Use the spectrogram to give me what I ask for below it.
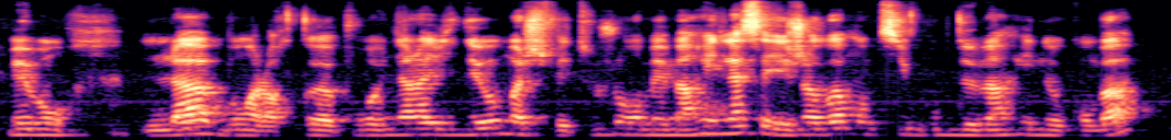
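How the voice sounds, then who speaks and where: A man's voice: mid-range voice, steady tone, fast, a bit bright. Young male gamer commentator, loose rambling delivery with fillers, faint hiss behind. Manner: rambling, many fillers and restarts, swears casually. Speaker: gameplay commentator. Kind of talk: casual game commentary.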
